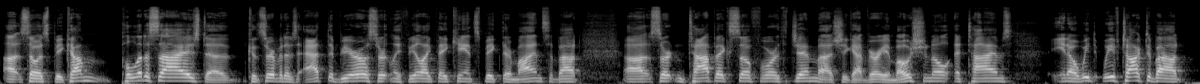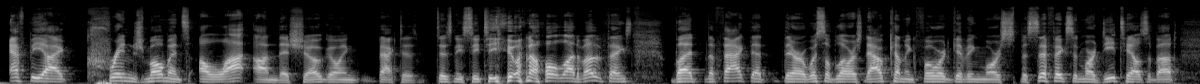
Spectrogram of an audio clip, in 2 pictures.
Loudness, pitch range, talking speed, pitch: -20 LUFS, 125-150 Hz, 185 wpm, 140 Hz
